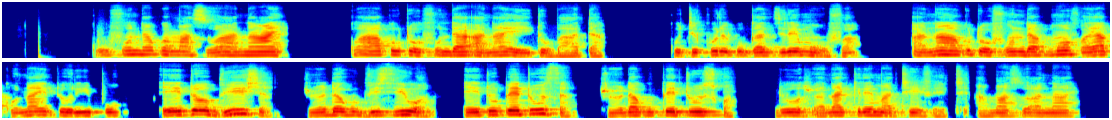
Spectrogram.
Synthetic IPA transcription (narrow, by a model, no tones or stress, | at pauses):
kufundakwamazuʋaːnaja | kwa̰ːkuto̞fṵndaʔanajeito̞ɓaːta | kutikuɾikuɡʱad͡ziɾe̞movʱaː | naːkuto̞fundamo̞vʱajaɡʱo̞naito̞ɾiːpo̞ | eito̞b͡viʃa | ʐ̥ino̞ɗakub͡visiwa | eito̞pe̞tusa | ʐ̥ino̞ɗakupe̞tuswa | ndiwo̞ʐa̰nakiɾe̞matʰivetiamasuanaːje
